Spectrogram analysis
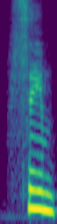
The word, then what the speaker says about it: seemed: correct ah thank you one syllable seemed not seem to ah seemed okay now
